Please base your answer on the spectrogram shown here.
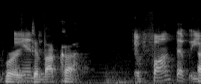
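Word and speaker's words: Devotchka: I think it's Dvachka. There it is. So um Dvaka the font that we used I don't know if that ch is a kai or a who knows.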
